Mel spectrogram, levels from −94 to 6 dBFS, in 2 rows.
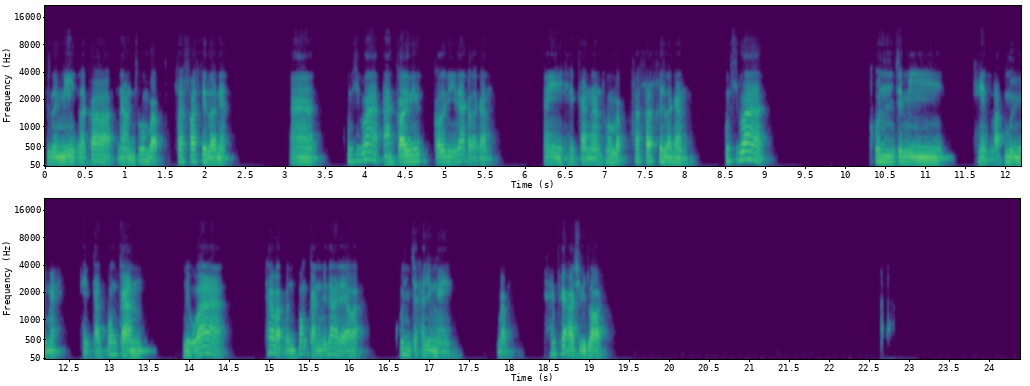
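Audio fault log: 1.01–1.12 s, 4.26–4.30 s, 7.08–7.14 s and 13.19–13.22 s: lost LE Audio frames. Dropouts total 22.5 to 60 ms, some scattered, which fits 7.5 ms frames. The decoder refills each gap from the last spectrum with random signs. Speech briefly becomes a noisy smear.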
